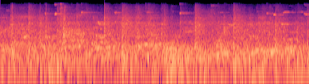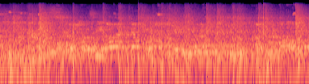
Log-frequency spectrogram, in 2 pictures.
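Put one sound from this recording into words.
Fists thud against a heavy punching bag.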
